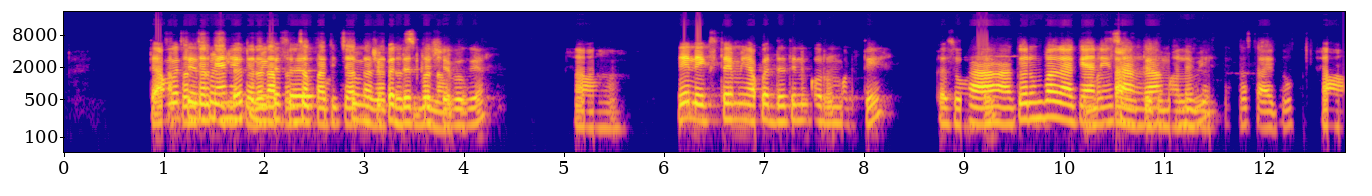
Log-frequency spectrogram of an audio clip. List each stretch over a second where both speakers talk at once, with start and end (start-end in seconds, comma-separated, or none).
1.1-4.0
